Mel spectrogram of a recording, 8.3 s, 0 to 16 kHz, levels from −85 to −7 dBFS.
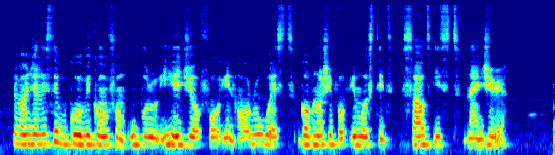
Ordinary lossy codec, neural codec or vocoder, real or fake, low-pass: none; none; real; 14.4 kHz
